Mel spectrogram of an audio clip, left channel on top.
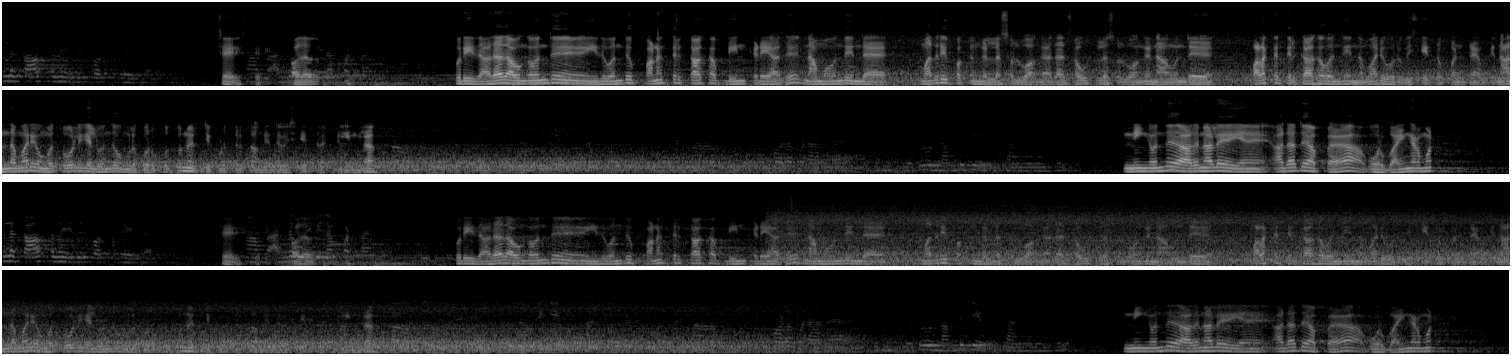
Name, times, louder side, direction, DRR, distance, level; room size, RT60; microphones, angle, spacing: voice 1, 0.0-1.5 2.4-3.9 18.1-25.8, right 2 dB, 50° right, 7 dB, 1.2 m, -51 dB
sound 1, 2.7-12.3, equal, 75° right, 3.6 m, -54 dB
voice 2, 4.5-8.9 9.2-12.1 12.5-18.8 26.3-29.4, left 6 dB, 70° left, 18 dB, 0.4 m, -35 dB
sound 2, 7.6-25.3, right 2 dB, 30° right, 0.5 m, -43 dB
28.5 x 24.0 x 4.4 m, 2.9 s
head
